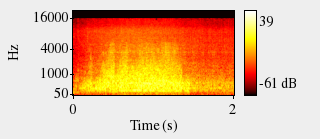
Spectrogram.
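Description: A vertical sliding chalkboard panel pushed up in its frame: a loud rolling rumble for about a second and a half, then going on more quietly.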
